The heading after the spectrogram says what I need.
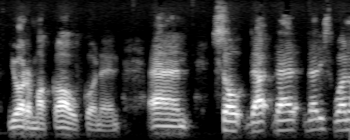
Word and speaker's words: Jorma Kaukonen: who came up, like, now you heard how to pronounce his name, because he's actually related to Finland. Nice. So that's how his name is originally should be pronounced, Jorma Kaukonen.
